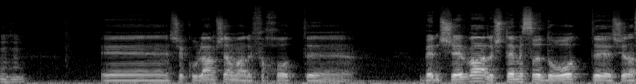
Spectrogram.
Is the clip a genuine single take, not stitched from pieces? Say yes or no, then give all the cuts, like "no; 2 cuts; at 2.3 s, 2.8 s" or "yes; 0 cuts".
yes; 0 cuts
